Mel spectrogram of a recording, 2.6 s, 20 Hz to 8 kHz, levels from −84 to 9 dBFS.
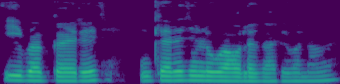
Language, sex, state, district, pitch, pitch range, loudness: Bhojpuri, male, Bihar, Saran, 155 Hz, 145-160 Hz, -28 LUFS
